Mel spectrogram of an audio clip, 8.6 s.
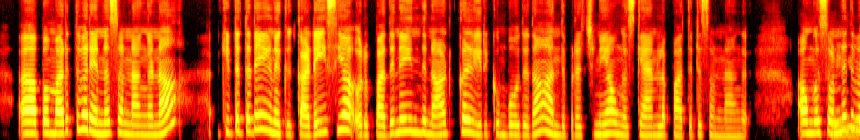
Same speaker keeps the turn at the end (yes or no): yes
